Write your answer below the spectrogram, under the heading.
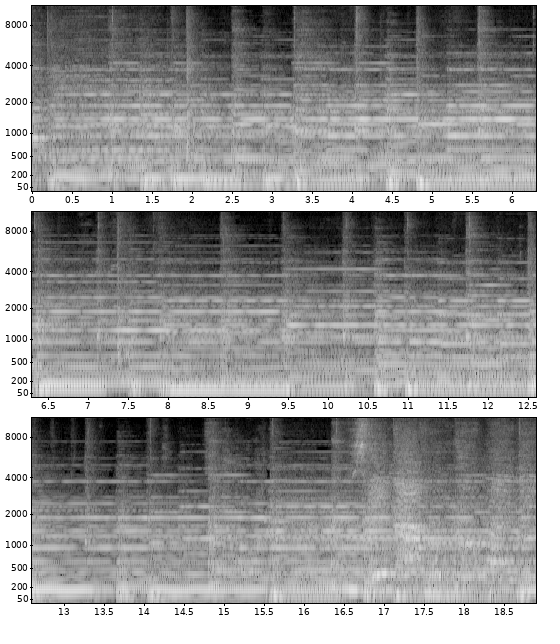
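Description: Gospel choir singing over an electronic keyboard playing sustained organ-like chords and bass, with a steady programmed drum beat.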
